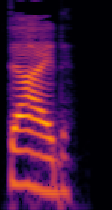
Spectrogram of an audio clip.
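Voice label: "dyed", British English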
